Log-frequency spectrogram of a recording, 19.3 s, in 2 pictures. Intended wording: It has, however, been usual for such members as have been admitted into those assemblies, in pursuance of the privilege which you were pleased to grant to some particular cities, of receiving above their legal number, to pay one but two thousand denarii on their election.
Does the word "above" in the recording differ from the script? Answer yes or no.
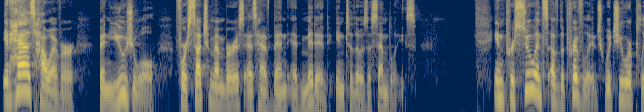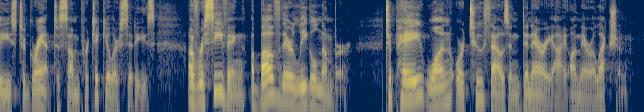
no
